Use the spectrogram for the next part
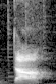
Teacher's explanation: if it has dokuten on it you pronounce it da so all you do is change from voiceless to a voiced consonant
